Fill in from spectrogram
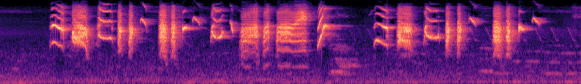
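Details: Long-tailed shrike, a singing cage bird used to train other shrikes: two bursts of harsh, fast chattering mixed with curling squeaky whistles, separated by a short silence.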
